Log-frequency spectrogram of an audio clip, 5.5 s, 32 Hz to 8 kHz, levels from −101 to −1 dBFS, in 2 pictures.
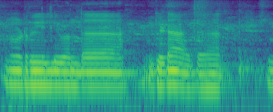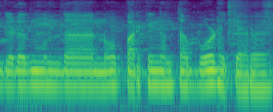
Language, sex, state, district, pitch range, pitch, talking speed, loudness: Kannada, male, Karnataka, Dharwad, 115-125 Hz, 120 Hz, 120 wpm, -27 LUFS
